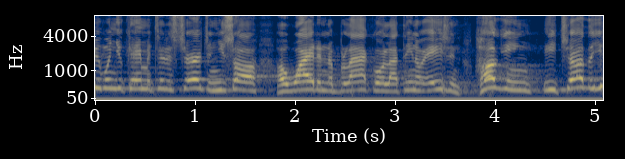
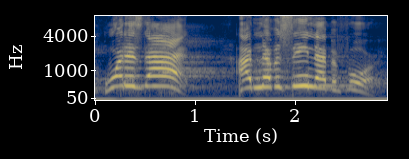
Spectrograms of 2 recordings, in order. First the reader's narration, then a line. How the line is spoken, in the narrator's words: they were screaming, and they were saying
